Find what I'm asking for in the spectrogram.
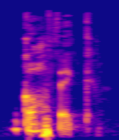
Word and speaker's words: Gothic: qu'il faudrait d'ailleurs bien prononcer Gothic.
